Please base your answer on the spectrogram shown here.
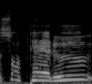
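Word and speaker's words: σωτήρ: 이 구원자를 헬라어로 소텔 이렇게 해요. 조금 옆으로 발음을 늘려서 하면 소테르 이렇게 발음을 합니다.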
